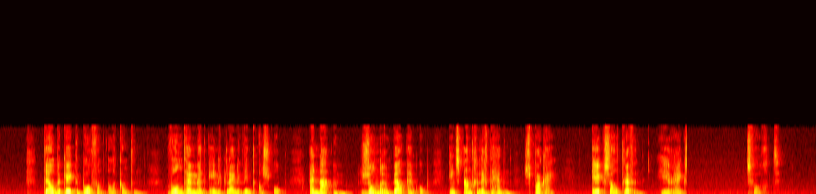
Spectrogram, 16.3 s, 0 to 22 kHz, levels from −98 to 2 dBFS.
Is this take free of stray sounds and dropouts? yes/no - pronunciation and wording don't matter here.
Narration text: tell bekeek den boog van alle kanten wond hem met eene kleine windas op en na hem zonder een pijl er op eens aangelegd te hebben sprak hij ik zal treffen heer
yes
